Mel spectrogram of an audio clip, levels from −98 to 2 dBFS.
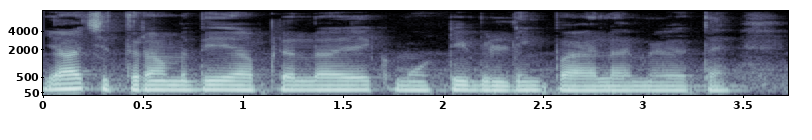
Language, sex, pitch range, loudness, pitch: Marathi, male, 110-125 Hz, -17 LUFS, 120 Hz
